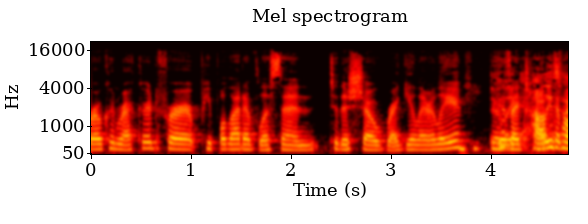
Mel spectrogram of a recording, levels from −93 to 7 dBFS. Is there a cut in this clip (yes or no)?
no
